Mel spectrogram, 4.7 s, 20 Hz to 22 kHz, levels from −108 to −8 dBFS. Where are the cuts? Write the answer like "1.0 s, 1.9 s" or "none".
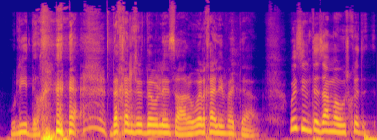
none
